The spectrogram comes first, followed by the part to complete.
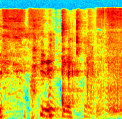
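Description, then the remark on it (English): A brief, buzzy fart noise, apparently made by someone's voice, rises and sputters for about a second, moderately loud, with a rough, throaty edge. “Farting as he does it.”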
